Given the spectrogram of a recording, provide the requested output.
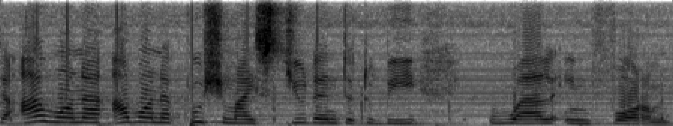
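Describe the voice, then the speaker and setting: A woman with an Italian accent talks at a fairly slow pace and a fairly high pitch, her pitch swinging very widely over noticeable background noise. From Italy (Milan). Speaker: astronomy professor. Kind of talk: panel talk. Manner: animated.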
